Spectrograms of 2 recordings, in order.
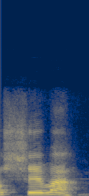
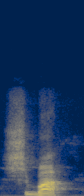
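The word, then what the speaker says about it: שווא: debajo de las consonantes se llama shba. No sheba, sino shba. La E no se pronuncia, ¿ya?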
